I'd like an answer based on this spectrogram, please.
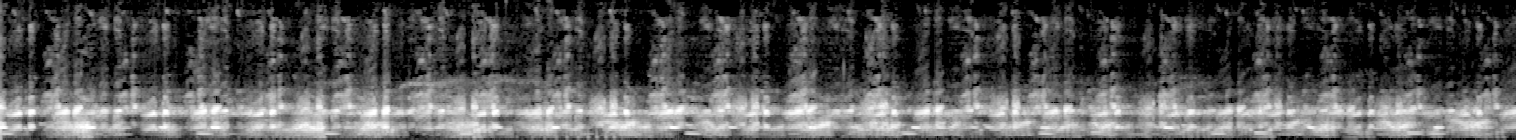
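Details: Dense chorus of croaking frogs, rapid rattling pulses and short tonal notes from numerous callers overlapping, loudness rising and falling but never stopping.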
